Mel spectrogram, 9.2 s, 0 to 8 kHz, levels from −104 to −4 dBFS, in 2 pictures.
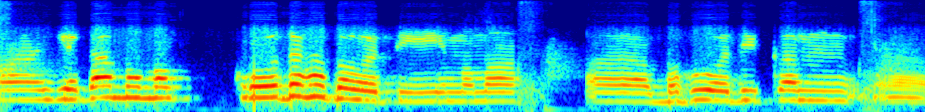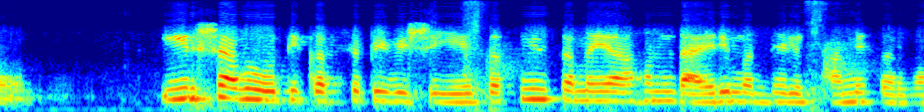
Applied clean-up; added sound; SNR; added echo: neural separator model SepFormer DNS4.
